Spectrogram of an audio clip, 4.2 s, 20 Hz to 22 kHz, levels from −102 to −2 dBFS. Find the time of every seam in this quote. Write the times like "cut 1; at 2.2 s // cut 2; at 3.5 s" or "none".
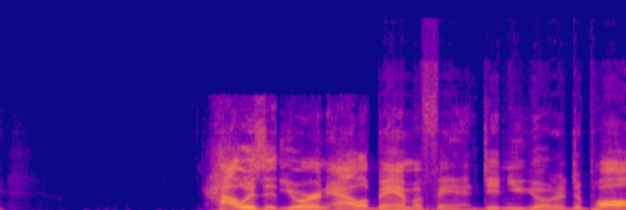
cut 1; at 1.9 s

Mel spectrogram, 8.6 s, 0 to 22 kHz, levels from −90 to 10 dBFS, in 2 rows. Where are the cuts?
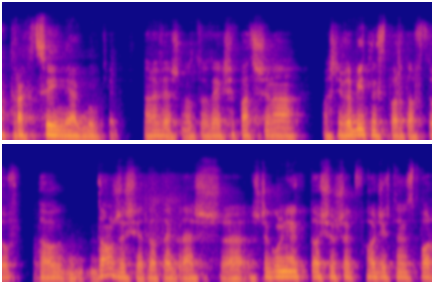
cut 1; at 4.6 s // cut 2; at 5.7 s // cut 3; at 6.1 s

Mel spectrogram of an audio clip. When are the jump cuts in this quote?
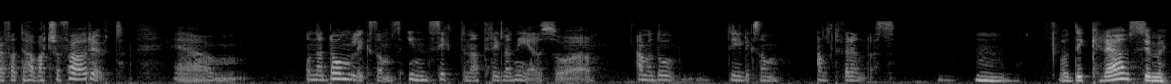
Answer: cut 1; at 9.6 s

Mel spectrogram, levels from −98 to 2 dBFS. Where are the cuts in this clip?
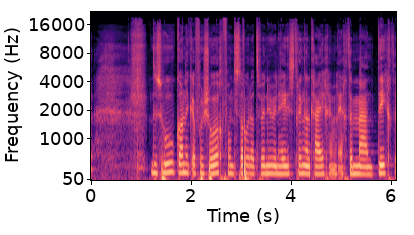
cut 1; at 3.0 s // cut 2; at 4.4 s // cut 3; at 4.9 s

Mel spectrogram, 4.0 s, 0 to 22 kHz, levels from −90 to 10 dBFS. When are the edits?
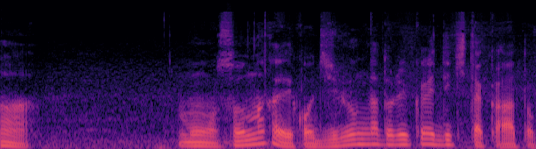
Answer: cut 1; at 1.3 s

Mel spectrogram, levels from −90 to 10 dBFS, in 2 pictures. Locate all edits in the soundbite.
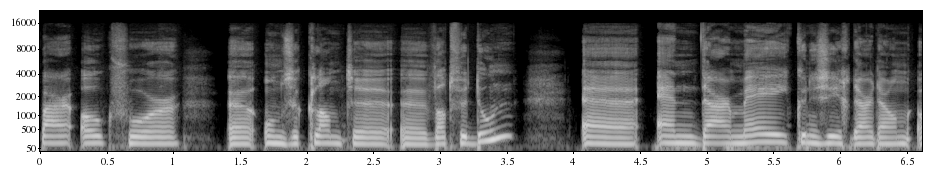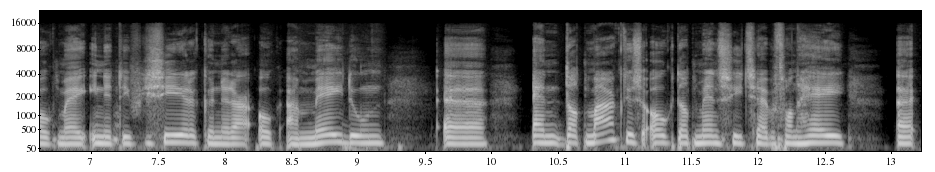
none

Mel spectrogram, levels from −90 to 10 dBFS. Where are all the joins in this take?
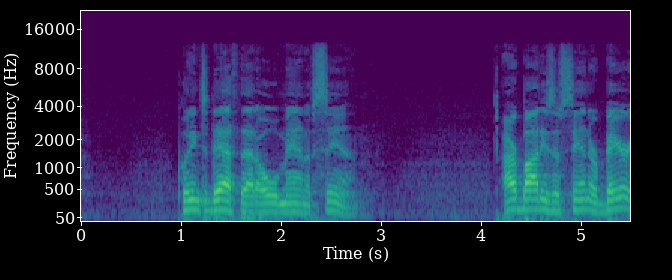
none

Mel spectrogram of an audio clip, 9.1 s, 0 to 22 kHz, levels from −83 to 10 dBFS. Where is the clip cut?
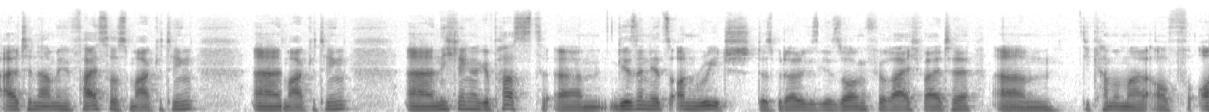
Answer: cut 1; at 2.1 s // cut 2; at 6.1 s // cut 3; at 7.4 s

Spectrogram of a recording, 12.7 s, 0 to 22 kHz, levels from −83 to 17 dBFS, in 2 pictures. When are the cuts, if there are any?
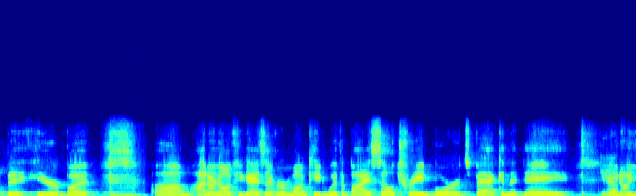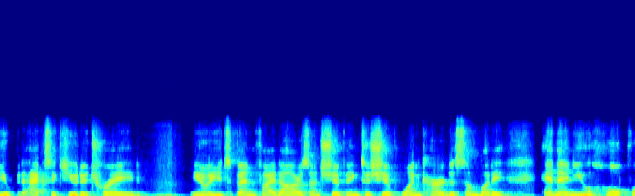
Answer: cut 1; at 3.4 s

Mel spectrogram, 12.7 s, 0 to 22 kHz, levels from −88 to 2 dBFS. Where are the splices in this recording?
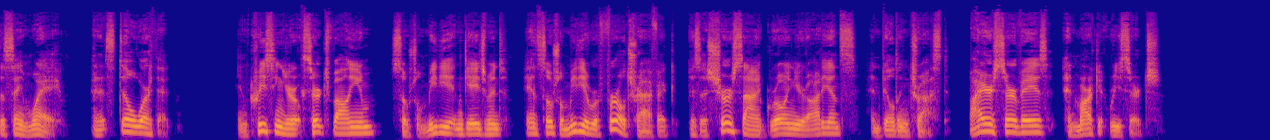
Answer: cut 1; at 3.0 s // cut 2; at 7.6 s // cut 3; at 9.6 s

